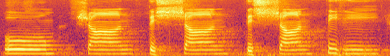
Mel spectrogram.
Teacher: The last Visarga we say is Ihi.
